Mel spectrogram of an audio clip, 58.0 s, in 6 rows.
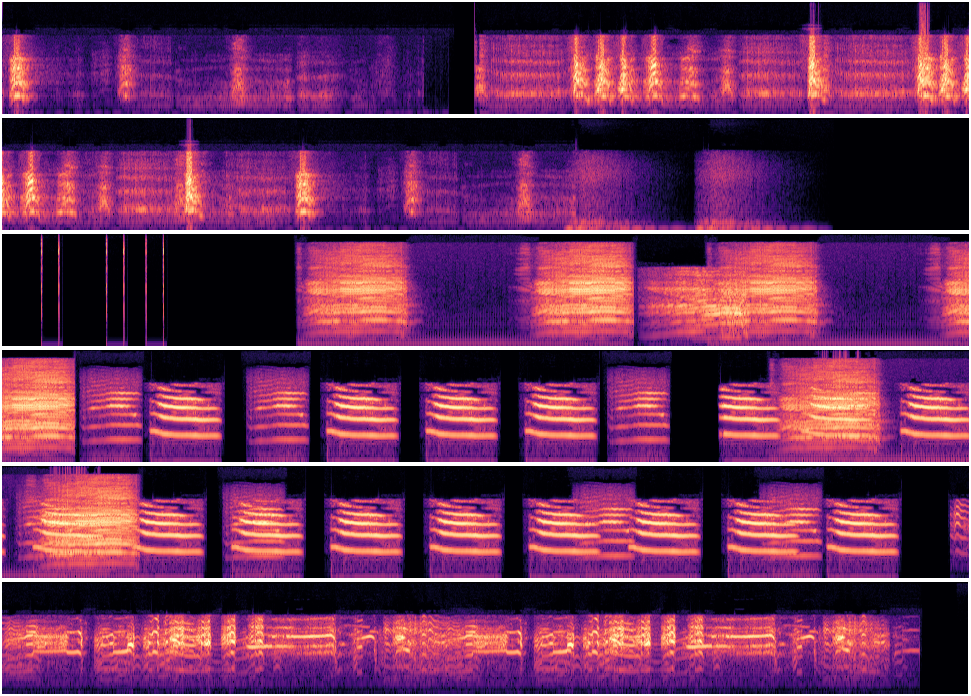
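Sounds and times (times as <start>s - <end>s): calf mooing: 22.3s - 23.6s, 24.4s - 27.7s, 28.5s - 29.8s, 36.7s - 40.1s
cat meowing: 30.1s - 47.6s
gulls calling: 36.7s - 39.6s.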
